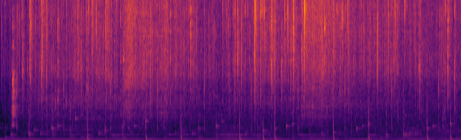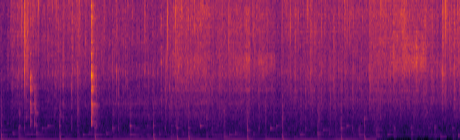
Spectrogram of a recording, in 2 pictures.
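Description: Egg-battered rice-paper rolls sizzling steadily in oil in a small rectangular frying pan, with a couple of sharp clicks as chopsticks turn them. Background music with a low bass line plays underneath and stops near the end.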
